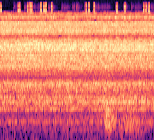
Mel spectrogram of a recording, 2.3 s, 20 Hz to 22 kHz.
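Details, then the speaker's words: Front-engine dragster motor sitting about 30 years, leak-down test, engine not running: steady hiss of compressed air leaking past the piston rings around the oil rings into the crankcase, not through intake or exhaust valves. "I can feel it down right at the bottom of the cylinder yeah right on the Rings coming in around the oil rings"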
